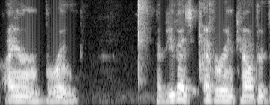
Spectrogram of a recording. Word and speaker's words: Irn-Bru: But I thought you said Iron Brute. no, Iron Brew.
